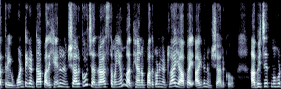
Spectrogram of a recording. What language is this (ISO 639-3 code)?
tel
